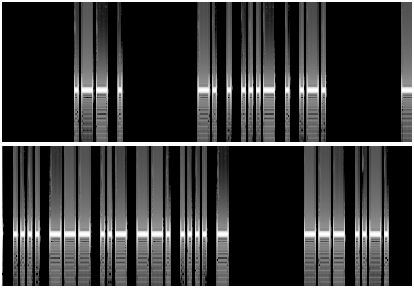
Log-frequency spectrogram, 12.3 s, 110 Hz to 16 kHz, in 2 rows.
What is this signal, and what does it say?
Morse code, heard as a keyed tone, about 22 wpm, 700 Hz. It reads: WE NEVER THOUGHT OF
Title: 3x Word-Spacing - Sentences from Top 300 Words - 22wpm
